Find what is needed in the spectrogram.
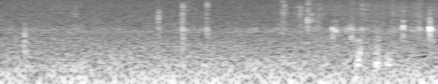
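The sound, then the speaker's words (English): Someone quietly sips a Dr. Pepper Zero: soft, scattered wet mouth clicks and small gulping ticks over a low hiss, no talking, ending with a slightly louder click. “In fact, I'm going to take a sip.”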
